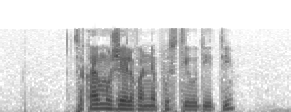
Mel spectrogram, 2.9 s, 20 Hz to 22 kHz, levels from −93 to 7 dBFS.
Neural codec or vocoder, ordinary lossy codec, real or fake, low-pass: none; AAC, 24 kbps; real; 19.8 kHz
